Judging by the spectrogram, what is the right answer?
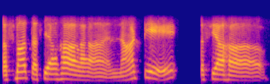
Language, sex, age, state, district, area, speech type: Sanskrit, female, 60+, Tamil Nadu, Chennai, urban, conversation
